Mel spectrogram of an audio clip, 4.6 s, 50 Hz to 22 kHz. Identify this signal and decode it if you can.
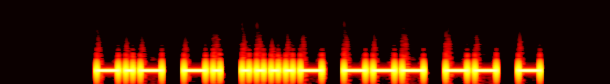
Morse code, heard as a keyed tone, about 22 wpm, 700 Hz. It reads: KN4OMT
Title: USA Call Signs - 6 Characters - 2x Character Spacing - 22wpm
